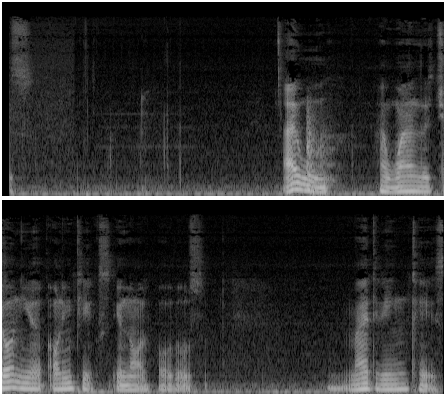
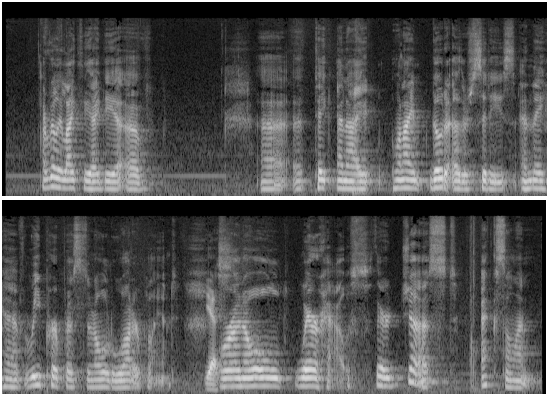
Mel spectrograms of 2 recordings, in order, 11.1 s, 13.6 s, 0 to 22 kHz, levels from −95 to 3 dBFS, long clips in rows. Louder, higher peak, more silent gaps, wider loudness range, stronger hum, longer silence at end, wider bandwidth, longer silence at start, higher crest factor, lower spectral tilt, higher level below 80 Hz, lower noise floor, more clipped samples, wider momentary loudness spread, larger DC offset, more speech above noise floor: second, -30 LUFS vs -19 LUFS; second, -12 dBFS vs 0 dBFS; neither; first, 8 LU vs 5 LU; neither; about the same, 0 s vs 0.05 s; about the same, 15.5 kHz vs 16 kHz; second, 0.1 s vs 0.45 s; about the same, 20 dB vs 18 dB; first, -7.5 dB/octave vs -5 dB/octave; about the same, -50 dBFS vs -54 dBFS; first, -51 dBFS vs -47 dBFS; neither; first, 25 LU vs 14 LU; neither; second, 22 dB vs 28 dB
